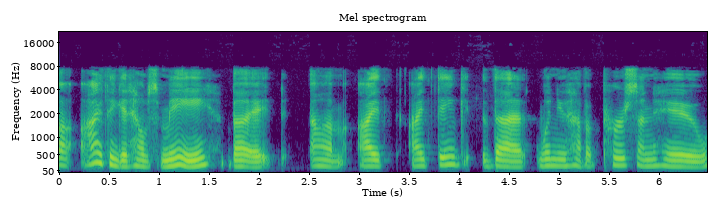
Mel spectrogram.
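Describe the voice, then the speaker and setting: A woman's medium-pitched voice moves at a very slow pace, her intonation fairly even. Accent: American. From Washington DC area. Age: 60s. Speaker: psychic. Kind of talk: interview.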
